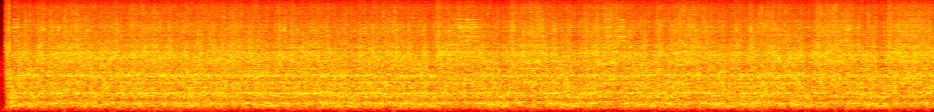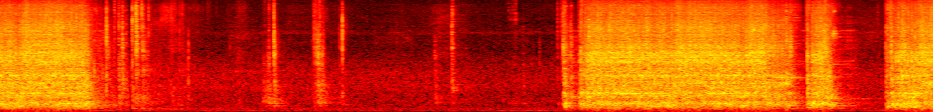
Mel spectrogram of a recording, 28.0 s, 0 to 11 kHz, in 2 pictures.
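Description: Chrysler industrial 218 flathead six being cranked over on its starter without firing: one long spell of about fifteen seconds, then after a pause with a few faint clicks, two shorter spells split by a brief stop. The engine has low compression on five cylinders and none on one, which the owner puts down to a valve stuck open.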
